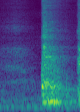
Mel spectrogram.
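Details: On request during a cardiovascular chest exam, a patient coughs once, deliberately, so the examiner can listen again; hypostatic crackles may clear, heart-failure crackles persist: voluntary cough.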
